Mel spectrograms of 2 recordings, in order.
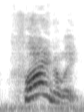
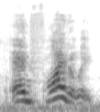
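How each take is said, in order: First: Finally, louder with relief; emphatic finally. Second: Said in the usual way. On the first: Shown as a demonstration. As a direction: lean hard on finally, exasperated.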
